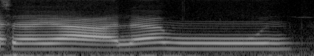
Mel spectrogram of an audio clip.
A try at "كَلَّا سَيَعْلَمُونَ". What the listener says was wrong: فين النون؟ لازم اعمل توسط، عشان لو ما عملتش توسط النون ايه مش هتبان من صفاتها كده. سيعلمون.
